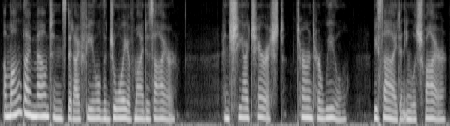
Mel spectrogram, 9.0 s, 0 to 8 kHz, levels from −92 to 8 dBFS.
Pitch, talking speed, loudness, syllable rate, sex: 205 Hz, 145 wpm, -15 LUFS, 4.1 syllables/s, female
